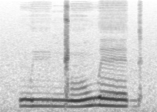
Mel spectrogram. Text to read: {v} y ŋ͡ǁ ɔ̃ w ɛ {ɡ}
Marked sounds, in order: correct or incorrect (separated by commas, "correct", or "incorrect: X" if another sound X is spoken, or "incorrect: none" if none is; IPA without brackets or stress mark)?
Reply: incorrect: w, correct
